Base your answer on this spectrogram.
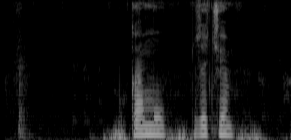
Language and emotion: Russian, neutral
